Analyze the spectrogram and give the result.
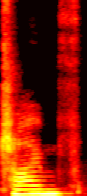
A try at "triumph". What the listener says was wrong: Triumph. Triumph. Umph. Triumph. I'm not hearing the umph. Triumph. Umph. Triumph.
